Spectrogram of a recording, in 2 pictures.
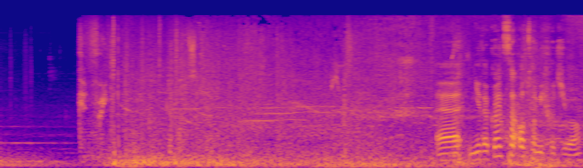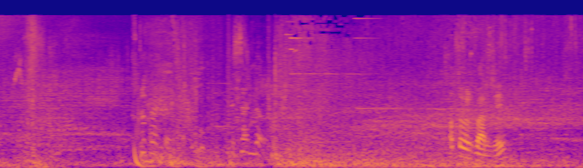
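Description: Magic spells crackle and burst in loud blasts.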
